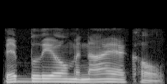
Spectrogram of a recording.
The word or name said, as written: bibliomaniacal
